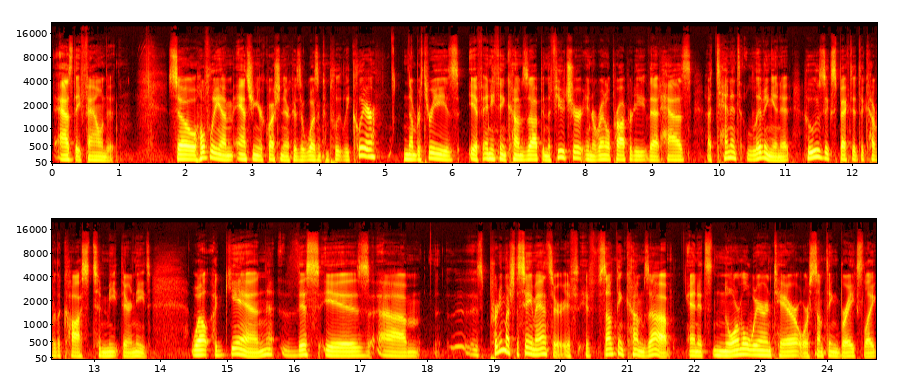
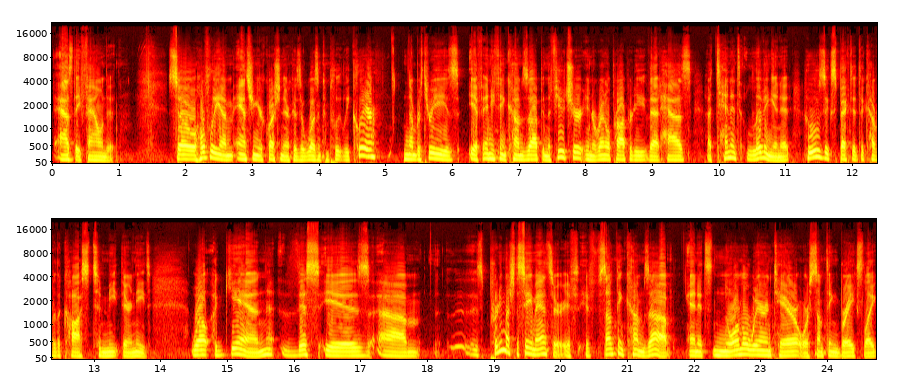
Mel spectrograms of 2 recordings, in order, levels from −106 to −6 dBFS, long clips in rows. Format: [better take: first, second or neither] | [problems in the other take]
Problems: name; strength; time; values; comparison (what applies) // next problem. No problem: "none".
first | distortion; slight; 10 dB below the speech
